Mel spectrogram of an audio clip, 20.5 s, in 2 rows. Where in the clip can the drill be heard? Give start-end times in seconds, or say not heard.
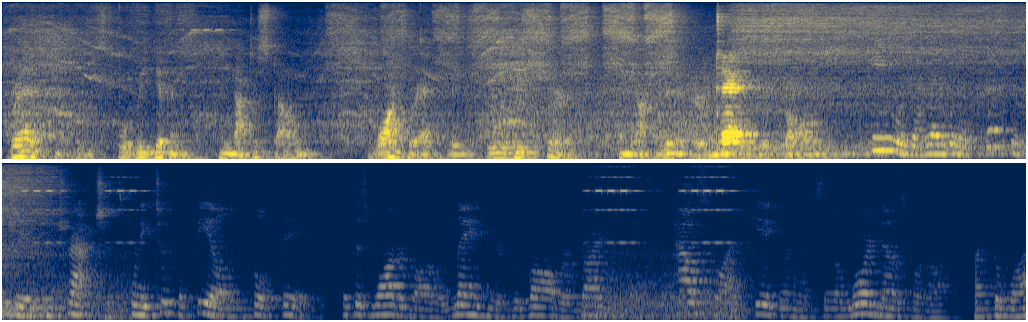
0.0-5.5.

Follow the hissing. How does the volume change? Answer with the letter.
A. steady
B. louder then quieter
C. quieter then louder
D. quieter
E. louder
B.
